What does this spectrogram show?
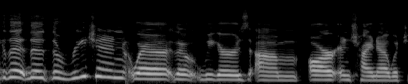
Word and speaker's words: Uyghur: huge country and the um region where the uyghur i'm sorry the how do i what's that how do you pronounce it no that was right yeah yeah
